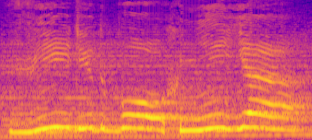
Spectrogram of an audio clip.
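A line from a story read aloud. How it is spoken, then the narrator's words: Sobbing repetition. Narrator (Russian): повторял, всхлипывая, бедняк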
